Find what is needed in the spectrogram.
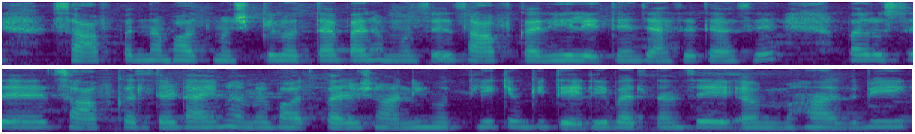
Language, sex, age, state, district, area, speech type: Hindi, female, 18-30, Madhya Pradesh, Seoni, urban, spontaneous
